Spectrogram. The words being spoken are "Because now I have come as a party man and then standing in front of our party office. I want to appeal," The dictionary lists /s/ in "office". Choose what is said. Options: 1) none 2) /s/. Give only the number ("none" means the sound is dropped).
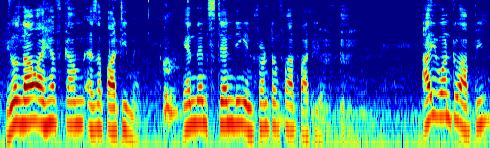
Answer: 1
